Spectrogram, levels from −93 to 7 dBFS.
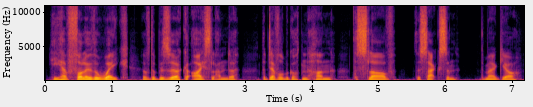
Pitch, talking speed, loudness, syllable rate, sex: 120 Hz, 160 wpm, -19 LUFS, 5.4 syllables/s, male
